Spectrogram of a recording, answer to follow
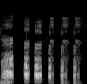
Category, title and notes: Sound effects > Electronic / Design
Strange Ability Effect
Random (chaos button) Effectrix effects used (X-Loop being the basis).
ability, abstract, dnd, dungeons-and-dragons, effect, fantasy, fun, funny, game, game-design, gaming, jester, magic, magical, magician, prank, prankster, RPG, sci-fi, sorcerer, sorcery, sound-design, spell, strange, video-game, vst, weird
